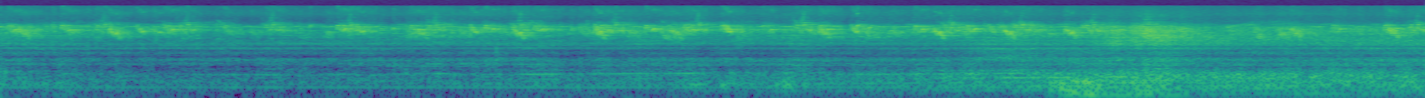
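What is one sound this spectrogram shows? A train rumbles along the tracks as it approaches.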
